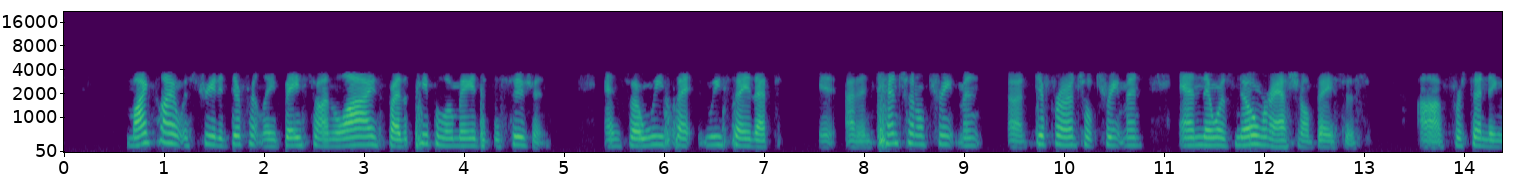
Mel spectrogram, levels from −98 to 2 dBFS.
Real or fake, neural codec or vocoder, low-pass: real; none; 3.6 kHz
